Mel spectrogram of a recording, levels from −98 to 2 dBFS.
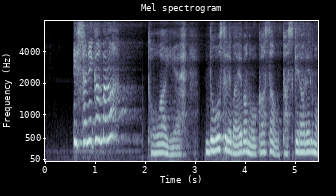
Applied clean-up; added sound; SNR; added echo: neural separator model SepFormer DNS4.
